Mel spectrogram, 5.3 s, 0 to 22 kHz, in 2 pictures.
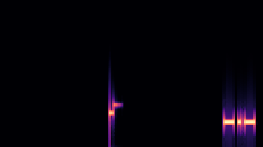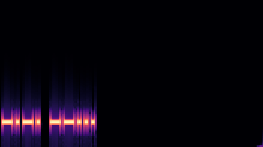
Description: Morse code, heard as a keyed tone, about 36 wpm, 700 Hz. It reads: KC7
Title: USA Call Sign Prefixes - 35wpm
